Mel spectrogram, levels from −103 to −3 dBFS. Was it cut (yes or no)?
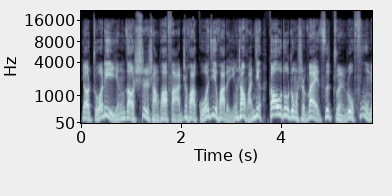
yes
